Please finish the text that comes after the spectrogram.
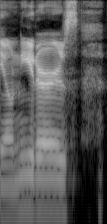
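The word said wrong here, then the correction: Oneders: Hey, by the way, that's the Oneters. – Ah, my mistake. I always pronounce that wrong.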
